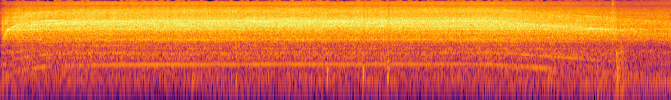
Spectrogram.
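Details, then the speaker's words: Eco magnet drill after fitting a new motor and new motor bearings, test run with magnet on: even high whir at constant pitch, winding down cleanly with no grinding or bearing rumble; feels brand new. "Very happy. Brand new feel in this one. And bearings, motor bearings, and work good."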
